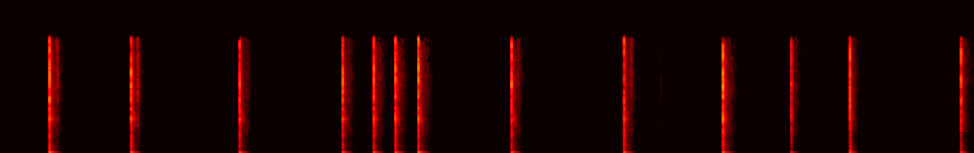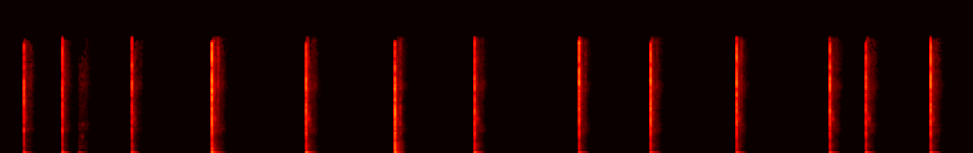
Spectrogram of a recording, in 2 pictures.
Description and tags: finger tap table counter wood various
counter, finger, table, tap, wood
